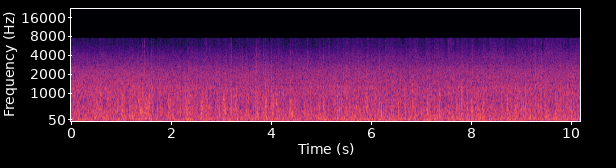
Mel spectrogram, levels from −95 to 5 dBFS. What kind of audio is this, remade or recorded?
remade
